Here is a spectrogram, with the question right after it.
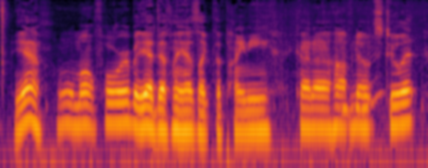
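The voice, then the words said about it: Stuffed-up, congested voice. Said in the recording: “I'm a little stuffed up if you can't tell from my voice ... He's got super sexy Steve voice.”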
